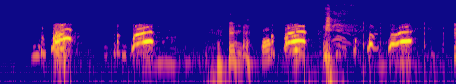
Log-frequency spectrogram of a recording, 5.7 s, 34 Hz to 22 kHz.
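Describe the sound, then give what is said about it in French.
A 10-year-old boy imitates a chicken, letting out a loud, uneven string of squawky clucks and drawn-out bawks, about eight bursts with short pauses between them. “Hey, là, non, regarde, je suis en auto, c'est mon petit gars de 10 ans qui va te faire la poule.”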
